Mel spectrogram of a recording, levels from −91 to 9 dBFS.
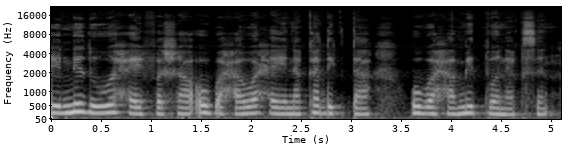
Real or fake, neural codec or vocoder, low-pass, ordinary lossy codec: real; none; 19.8 kHz; none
